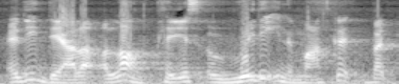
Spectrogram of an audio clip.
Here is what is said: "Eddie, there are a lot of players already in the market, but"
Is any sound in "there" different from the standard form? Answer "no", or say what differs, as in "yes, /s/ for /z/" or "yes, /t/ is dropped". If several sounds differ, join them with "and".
yes, /l/ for /ɹ/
